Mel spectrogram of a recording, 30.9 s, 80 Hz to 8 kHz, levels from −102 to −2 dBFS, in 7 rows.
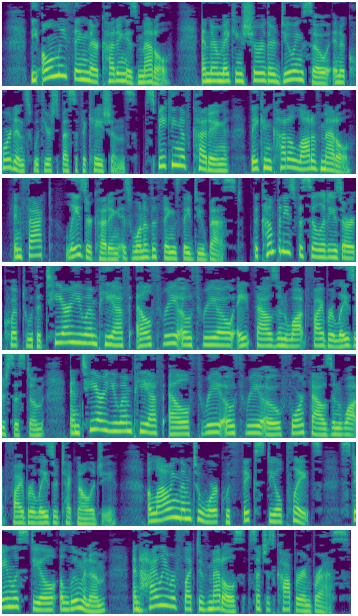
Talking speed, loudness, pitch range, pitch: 160 wpm, -19 LUFS, 175-225 Hz, 200 Hz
